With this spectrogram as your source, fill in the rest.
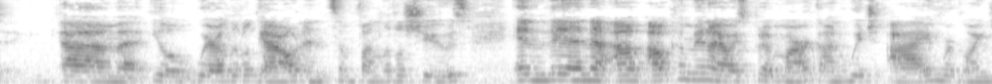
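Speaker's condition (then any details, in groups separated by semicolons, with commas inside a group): No condition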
